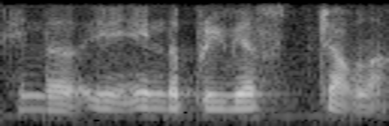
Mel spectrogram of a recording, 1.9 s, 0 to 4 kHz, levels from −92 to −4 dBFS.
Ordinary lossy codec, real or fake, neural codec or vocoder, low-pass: none; real; none; 3.6 kHz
